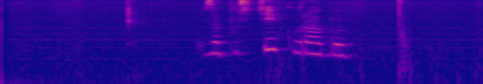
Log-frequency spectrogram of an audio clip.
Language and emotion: Russian, neutral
